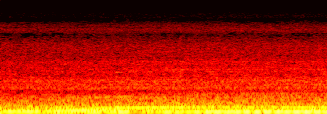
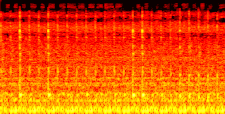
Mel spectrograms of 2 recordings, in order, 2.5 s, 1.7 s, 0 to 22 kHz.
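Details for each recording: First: Mazda Miata four-cylinder petrol engine warmed up and idling steady and even, no missing beats, after fixing a bad injector that left it running on three cylinders, plus new plugs, plug wires, fuel filter and fresh fuel; a slight valve tick was noticed. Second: Mazda Miata at idle, running on three cylinders: lumpy low idle with sharp ticks; cylinder 3 shows no drop when its plug is pulled though coil and plug still spark — dead cylinder from a bad injector delivering no fuel.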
